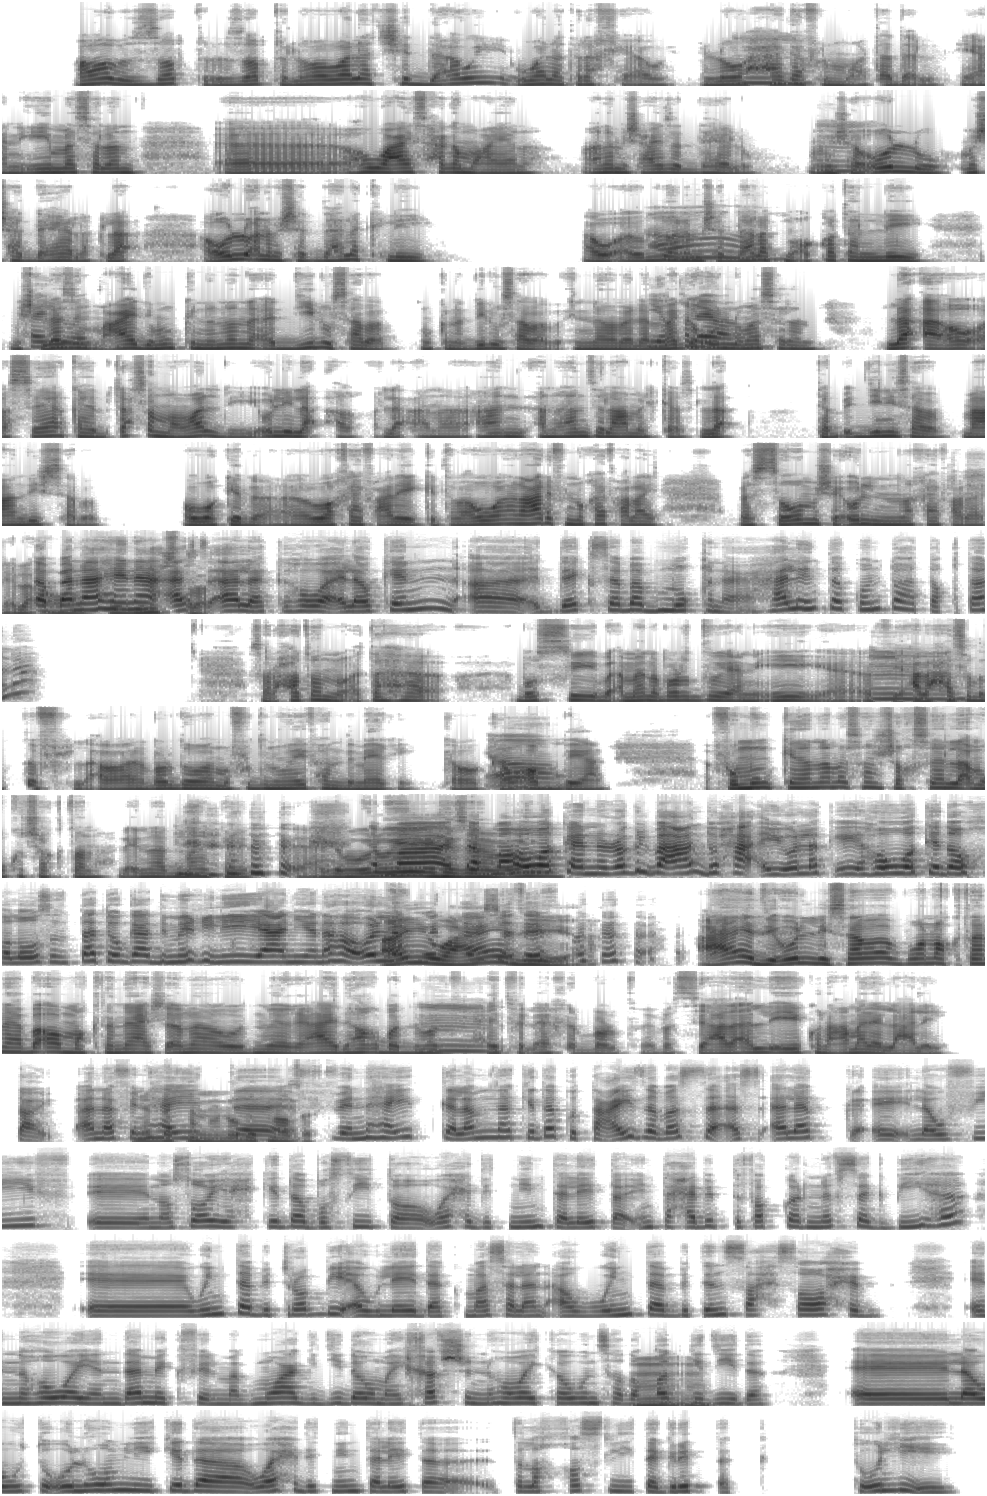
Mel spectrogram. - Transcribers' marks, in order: tapping; laugh; laughing while speaking: "إيه"; laugh; "نهاية" said as "نهايد"
- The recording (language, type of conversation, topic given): Arabic, podcast, إزاي بتكوّن صداقات جديدة في منطقتك؟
